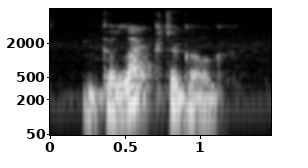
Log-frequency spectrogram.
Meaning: A substance that induces lactation
- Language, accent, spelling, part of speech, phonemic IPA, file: English, Southern England, galactagogue, noun, /ɡəˈlæk.tə.ɡɒɡ/, LL-Q1860 (eng)-galactagogue.wav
